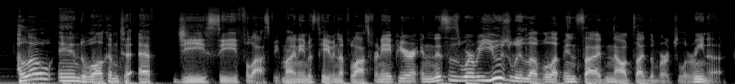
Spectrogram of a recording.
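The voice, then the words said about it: Congested, stuffy-nosed, slightly off voice. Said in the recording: “I'm a little under the weather ... my voice sounds a little bit off. My nose is stuffed. I've been sleepy and tired ... sound a little bit off”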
